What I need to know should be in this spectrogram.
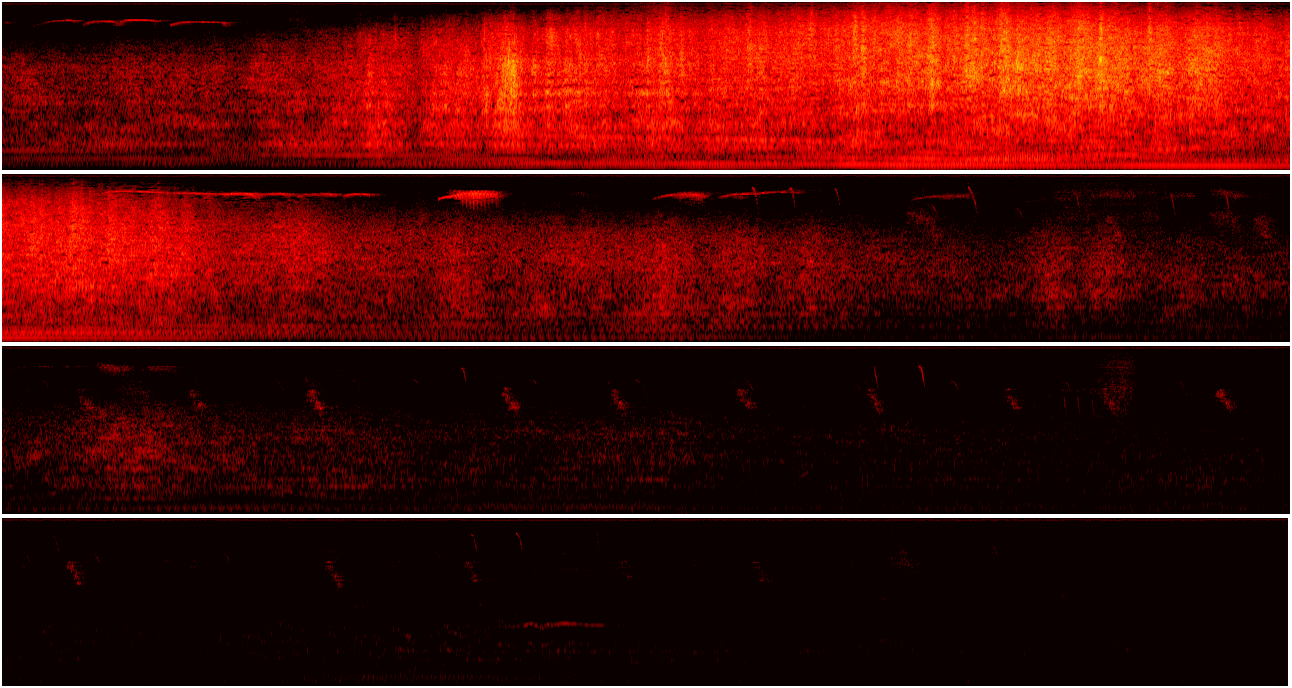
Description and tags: Just some backyard sounds with airplane flying overhead, as heard from my deck outside.
aeroplane, aircraft, airplane, ambient, backyard, bird, birds, chirping, environment, flight, jet, outdoor, outdoors, plane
